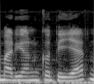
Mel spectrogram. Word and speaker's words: Marion Cotillard: Me gusta mucho, por ejemplo, Marion Cotillard.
